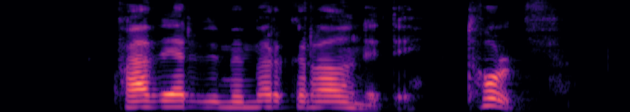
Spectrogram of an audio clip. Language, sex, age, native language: Icelandic, male, 30-39, Icelandic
